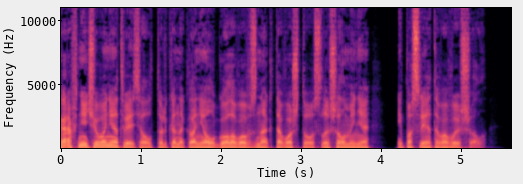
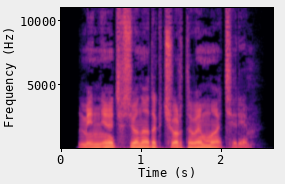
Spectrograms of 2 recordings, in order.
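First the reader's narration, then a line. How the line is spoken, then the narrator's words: Mutter. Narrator (Russian): пробормотал я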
